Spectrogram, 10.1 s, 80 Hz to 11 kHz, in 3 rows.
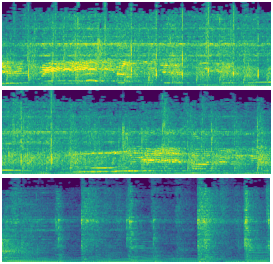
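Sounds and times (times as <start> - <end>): acoustic guitars strummed: 0.0 - 10.0
keyboard and bass low notes: 0.0 - 10.0.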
